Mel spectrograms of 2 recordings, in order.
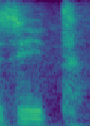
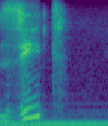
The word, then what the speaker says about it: seat: And this is seat instead of zeet. Okay, give me an unvoiced S.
